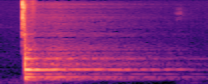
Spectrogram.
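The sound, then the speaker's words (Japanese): A single bell-cricket-like ring built from clock sounds: a sharp metallic strike followed by a bright, steady tone that slowly fades over about a second and a half, with no talking. “スズムシが、時計のように、リン、リン、リン。”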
